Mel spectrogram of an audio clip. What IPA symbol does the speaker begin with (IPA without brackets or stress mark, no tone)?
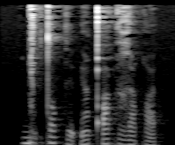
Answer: ɟ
